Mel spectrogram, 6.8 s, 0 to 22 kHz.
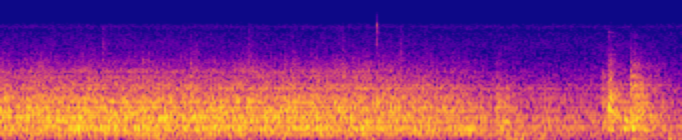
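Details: Reconditioned Blanchard 18-36 vertical spindle rotary surface grinder with a serviced table transmission gearbox, run through chuck speeds of 6 to 33 RPM; even mid-pitched hum with no knocks or grinding, table drive healthy.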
